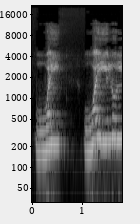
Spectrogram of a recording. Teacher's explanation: वै quickly without stretching, बगैर खींचे बगैर झटका दिए मारूफ पढ़ेंगे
